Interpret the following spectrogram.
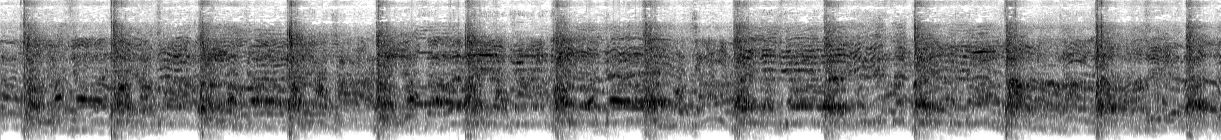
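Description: Crowd of men doing matam, striking their bare chests in unison with open hands, about one strike a second, while many voices chant and call out the noha.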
